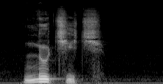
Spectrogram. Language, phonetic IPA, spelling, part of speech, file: Polish, [ˈnut͡ɕit͡ɕ], nucić, verb, Pl-nucić.ogg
